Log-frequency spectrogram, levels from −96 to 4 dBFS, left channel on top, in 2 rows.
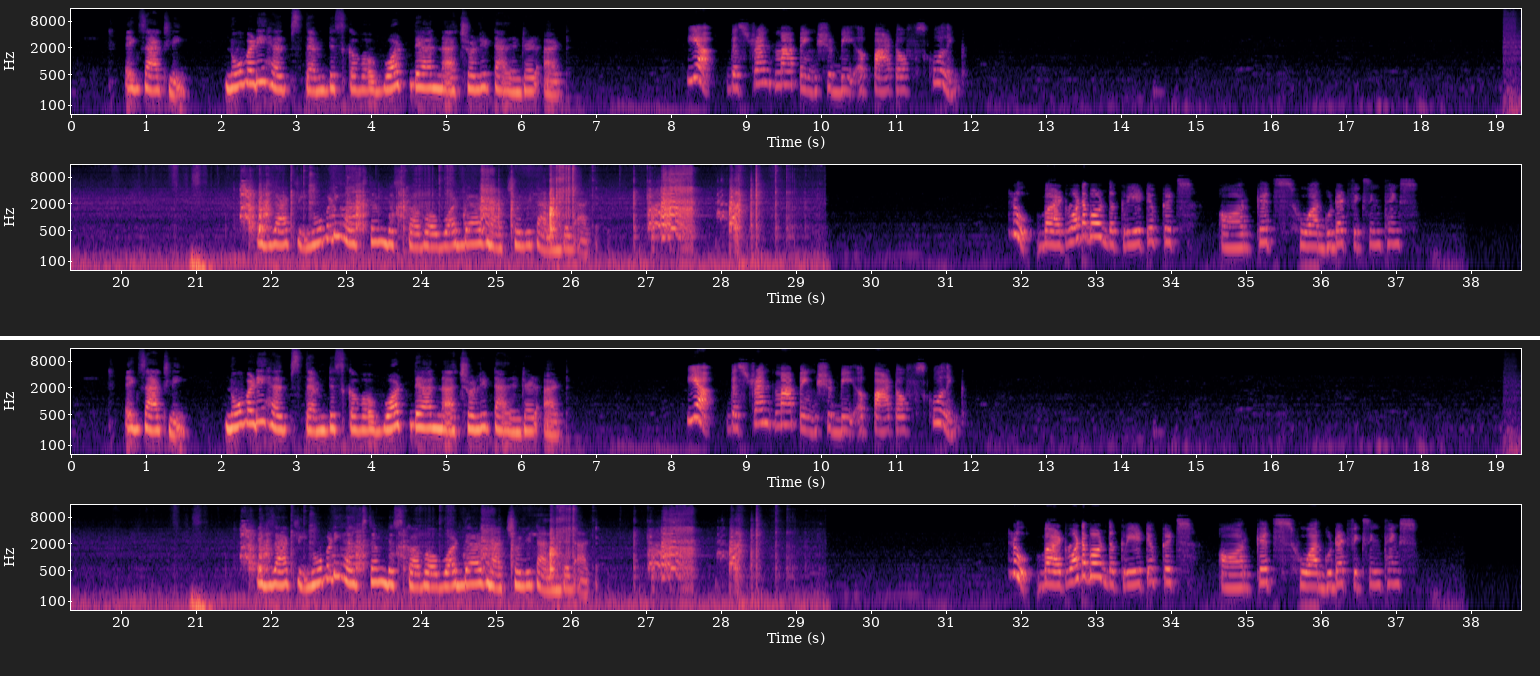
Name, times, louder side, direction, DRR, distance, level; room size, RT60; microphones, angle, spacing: voice 1, 0.7-1.5 2.1-6.5 21.8-26.2, right 3 dB, 25° right, 0.3 m, -29 dB
voice 2, 8.2-11.9 31.8-34.3 34.6-37.2, right 3 dB, 45° right, 1.1 m, -33 dB
sound 1, 19.1-29.4, left 5 dB, 45° left, 0.5 m, -34 dB
4.0 x 2.1 x 3.1 m
head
